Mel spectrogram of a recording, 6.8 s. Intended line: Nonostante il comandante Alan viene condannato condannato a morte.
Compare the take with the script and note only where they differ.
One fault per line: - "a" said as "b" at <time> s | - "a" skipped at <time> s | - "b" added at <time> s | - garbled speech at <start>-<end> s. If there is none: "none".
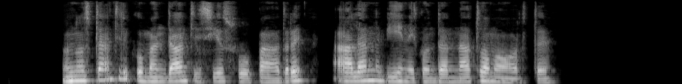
- "sia suo padre" added at 2.0 s
- "condannato" skipped at 4.8 s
